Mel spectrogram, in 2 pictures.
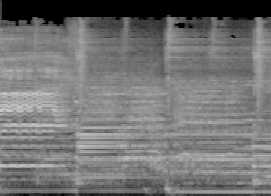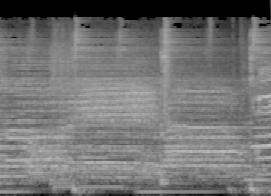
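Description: A slow Swahili gospel hymn sung by many voices together, with a man's voice leading through the microphone. A band accompanies with long held bass notes.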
